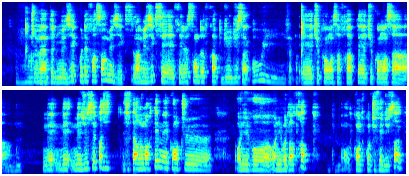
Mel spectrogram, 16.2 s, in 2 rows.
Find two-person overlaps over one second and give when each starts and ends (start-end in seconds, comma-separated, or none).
none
